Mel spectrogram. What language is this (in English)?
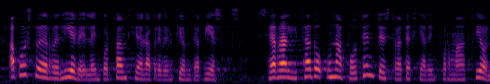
Spanish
